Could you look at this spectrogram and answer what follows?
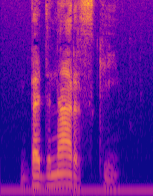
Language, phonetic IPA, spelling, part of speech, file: Polish, [bɛdˈnarsʲci], bednarski, adjective, Pl-bednarski.ogg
